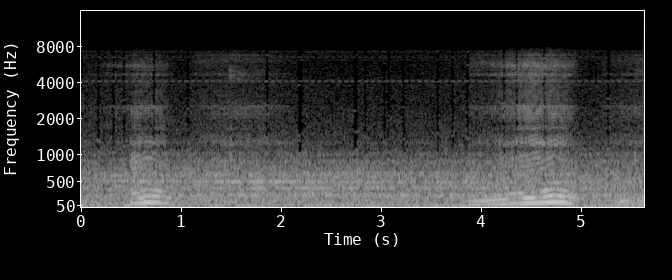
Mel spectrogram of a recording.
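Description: Two low, rattling snores about four seconds apart from a sleeping adult, with steady room noise between them.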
